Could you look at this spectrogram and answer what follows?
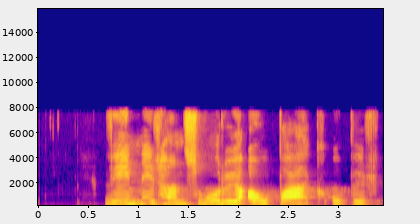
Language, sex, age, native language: Icelandic, male, 12, Icelandic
